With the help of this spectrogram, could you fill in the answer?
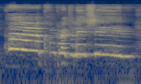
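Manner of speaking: high, teary laugh-cry of joy; aunt overjoyed, laughing and crying at the pregnancy news; laughing through tears. Retold or imitated. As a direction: gush congratulations while half laughing, half crying. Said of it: "My aunt was like".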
